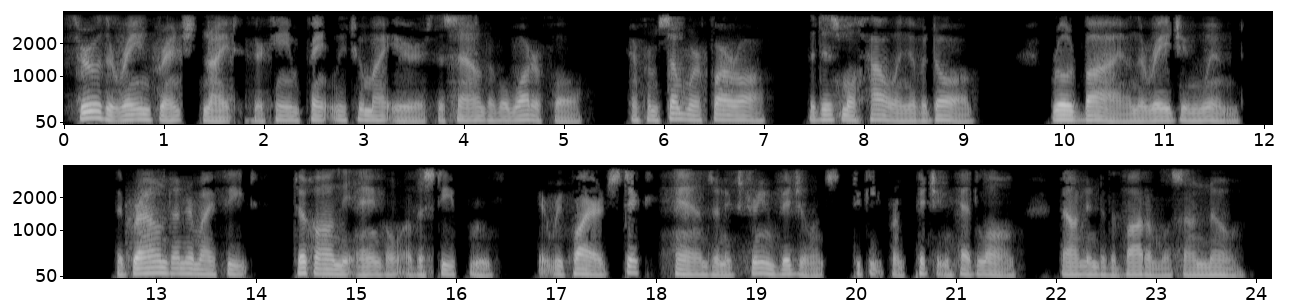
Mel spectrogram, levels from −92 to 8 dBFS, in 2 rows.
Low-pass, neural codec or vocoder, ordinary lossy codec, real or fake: 3.6 kHz; none; AAC, 16 kbps; real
